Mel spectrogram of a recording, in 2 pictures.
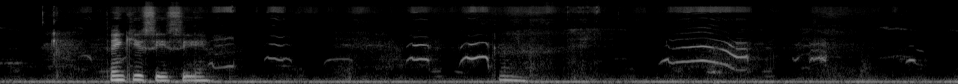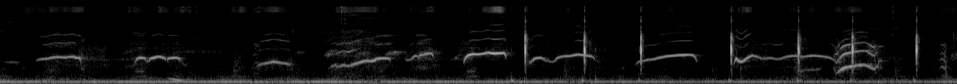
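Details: Cane Corso crying during Cashmere's labour: after early talking, a run of short, thin, high whimpers and squeaks repeats every second or so, some rising then falling, over a steady low room hum.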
